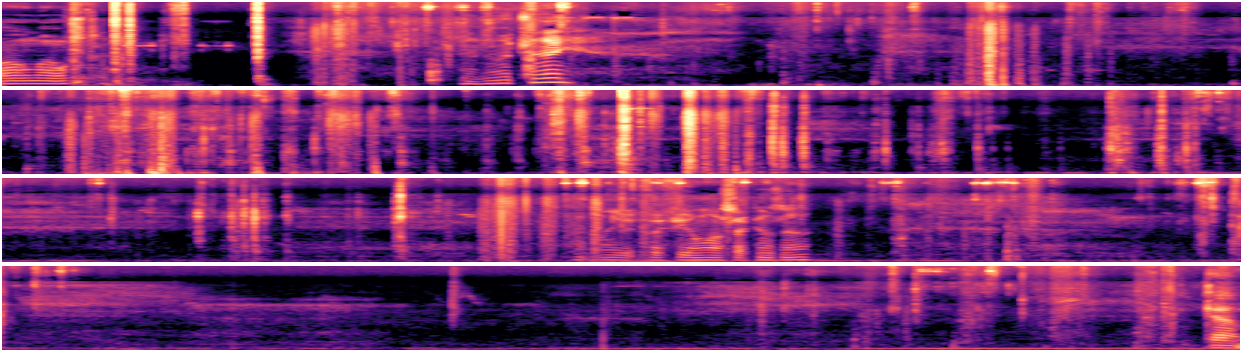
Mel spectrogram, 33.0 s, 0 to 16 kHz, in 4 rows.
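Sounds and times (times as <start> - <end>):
footsteps: 2.1 - 11.1, 29.7 - 33.0.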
